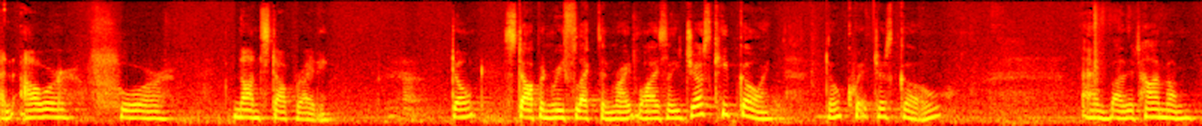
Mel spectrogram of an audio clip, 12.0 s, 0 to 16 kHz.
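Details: 89-year-old woman speaking while recovering from aphasia caused by a stroke; aphasia after stroke.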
